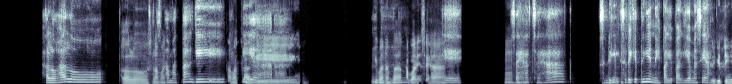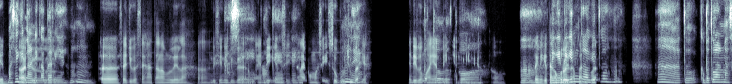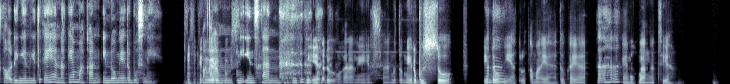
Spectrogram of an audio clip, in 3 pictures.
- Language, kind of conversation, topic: Indonesian, unstructured, Apakah generasi muda terlalu sering mengonsumsi makanan instan?
- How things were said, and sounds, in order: other background noise; drawn out: "pagi"; chuckle; chuckle; laughing while speaking: "Indomie rebus"; chuckle; tapping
